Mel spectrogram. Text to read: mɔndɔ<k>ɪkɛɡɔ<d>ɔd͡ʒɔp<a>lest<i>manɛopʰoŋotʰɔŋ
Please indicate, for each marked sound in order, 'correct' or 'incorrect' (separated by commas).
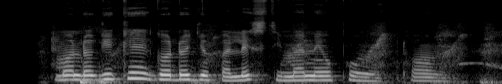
incorrect, correct, correct, correct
